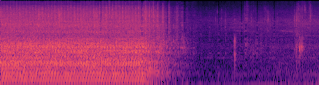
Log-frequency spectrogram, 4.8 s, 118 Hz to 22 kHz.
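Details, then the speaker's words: Bolens 22-inch self-propelled mower, revived after purchase: the engine holds a steady, even beat, then winds down smoothly. It runs normally and the self-propel drive works. "it sounds good what do you think I think I needs need to run it a little bit more"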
